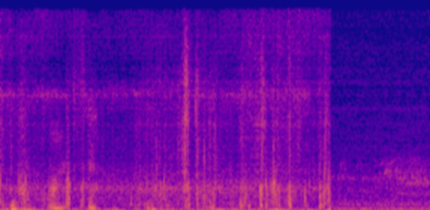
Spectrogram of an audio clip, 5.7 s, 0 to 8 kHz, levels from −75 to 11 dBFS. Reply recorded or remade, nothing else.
remade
